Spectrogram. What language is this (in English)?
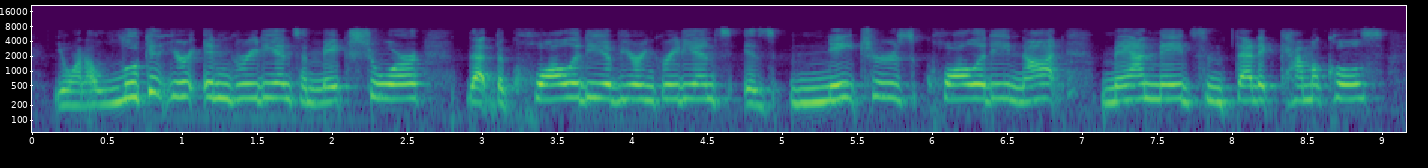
English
